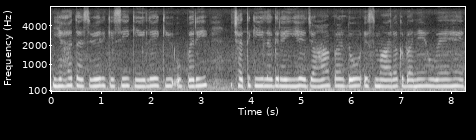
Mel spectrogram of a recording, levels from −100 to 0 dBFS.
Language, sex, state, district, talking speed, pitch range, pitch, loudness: Hindi, female, Madhya Pradesh, Dhar, 130 wpm, 230-245 Hz, 235 Hz, -14 LUFS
